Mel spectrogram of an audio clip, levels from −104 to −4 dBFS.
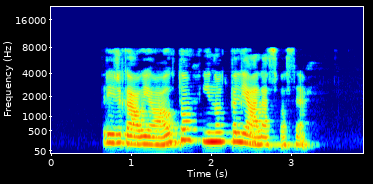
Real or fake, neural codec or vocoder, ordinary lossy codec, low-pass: real; none; none; none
